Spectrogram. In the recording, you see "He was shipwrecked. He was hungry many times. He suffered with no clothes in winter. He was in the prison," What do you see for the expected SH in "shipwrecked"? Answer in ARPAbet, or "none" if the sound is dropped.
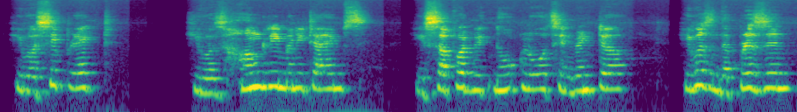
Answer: S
